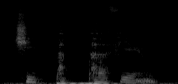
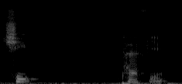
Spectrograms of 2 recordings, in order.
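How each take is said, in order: First: The p is released twice in a row. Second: The first p is held silent as a stop. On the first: The speaker calls it wrong. "you don't say cheap perfume" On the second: The speaker calls it right. "The first one disappears and the second one is pronounced"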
